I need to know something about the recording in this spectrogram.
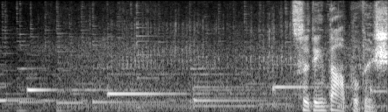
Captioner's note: sounds of a motorcycle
